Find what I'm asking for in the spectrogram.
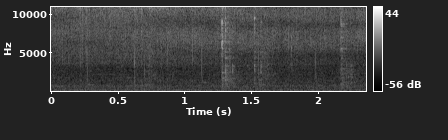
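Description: Beef tripe sizzles steadily on a grill at a Korean barbecue restaurant, a close, continuous crackling hiss with a few sharper pops, and no talk over it.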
